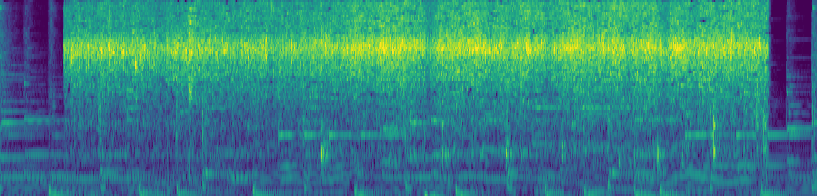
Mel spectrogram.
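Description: Food frying in hot oil, a dense steady sizzle that starts about half a second in and cuts off abruptly near the end. Background music with a regular beat plays under it.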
